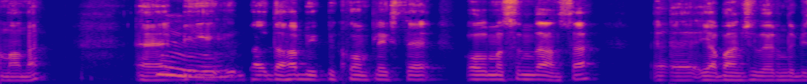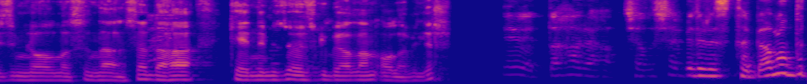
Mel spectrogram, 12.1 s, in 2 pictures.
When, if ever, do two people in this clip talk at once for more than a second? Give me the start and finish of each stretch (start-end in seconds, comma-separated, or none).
6.7-8.6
